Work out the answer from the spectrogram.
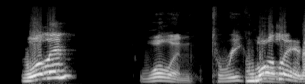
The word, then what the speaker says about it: Woolen: And then you got Tariq Wilson. I keep saying his fucking last name wrong. Woolen? Woolen. Tariq Woolen. I keep saying Wilson.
